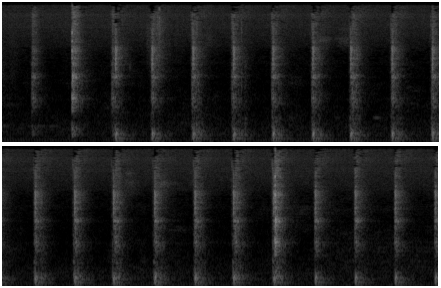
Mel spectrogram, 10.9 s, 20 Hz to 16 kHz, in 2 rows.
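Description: Alesis SR18 drum machine's click track ticking steadily at 120 beats per minute, about two clicks a second. Now and then a louder click marks the start of the pattern's next pass.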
